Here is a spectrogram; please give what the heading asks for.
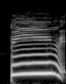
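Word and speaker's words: तीन: പഠിക്കണം ട്ടോ തീൻ എന്നാണ് ത എന്ന് പറയുന്ന ശബ്ദത്തിന്റെ കൂടെ നമ്മൾ ഈ എന്നുള്ള ഈ ചിഹ്നം ചേർക്കുന്നു പിന്നെ ഞ എന്ന് ഇട്ടു കൊടുക്കുന്നു അല്ലെ അതുകൊണ്ട് നമ്മൾ ഇത് എന്ത് വായിക്കുന്നു തീൻ എന്ന് പറയുന്നു തീൻ എന്ന് വെച്ചാൽ മൂന്ന് എന്നാണ്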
